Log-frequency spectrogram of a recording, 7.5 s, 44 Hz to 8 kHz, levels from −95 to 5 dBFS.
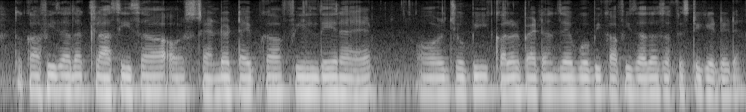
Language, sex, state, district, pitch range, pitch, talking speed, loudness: Hindi, male, Bihar, Darbhanga, 110-115 Hz, 110 Hz, 195 wpm, -20 LUFS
